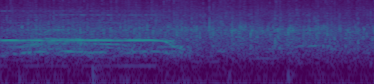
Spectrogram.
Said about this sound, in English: Please give this festival a round of applause. I know you guys love it.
